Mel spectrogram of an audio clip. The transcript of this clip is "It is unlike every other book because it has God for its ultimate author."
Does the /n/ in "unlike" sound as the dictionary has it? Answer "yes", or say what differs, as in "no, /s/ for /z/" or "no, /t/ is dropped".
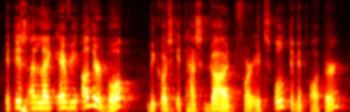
yes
